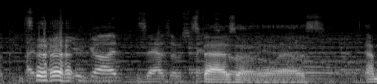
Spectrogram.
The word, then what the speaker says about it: Zaso: It's Zaso.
